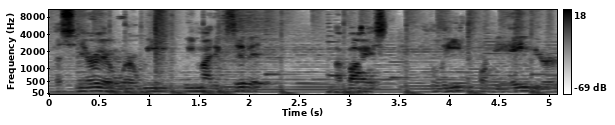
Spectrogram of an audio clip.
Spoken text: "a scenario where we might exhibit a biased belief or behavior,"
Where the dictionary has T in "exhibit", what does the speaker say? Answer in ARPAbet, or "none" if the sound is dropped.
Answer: T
